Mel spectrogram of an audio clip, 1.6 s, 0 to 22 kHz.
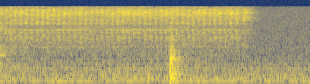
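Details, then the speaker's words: Commodore 1541 disk drive that spun endlessly, after swapping socketed chips; steady high whir with one soft click, then cuts off cleanly after about a second; spindle stops normally at power-on. "and the drive stops spinning excellent"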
